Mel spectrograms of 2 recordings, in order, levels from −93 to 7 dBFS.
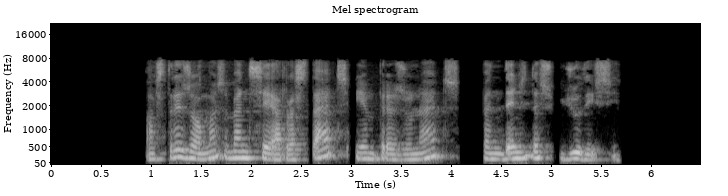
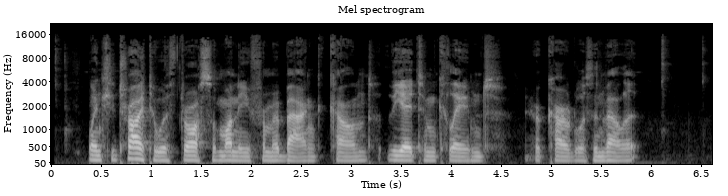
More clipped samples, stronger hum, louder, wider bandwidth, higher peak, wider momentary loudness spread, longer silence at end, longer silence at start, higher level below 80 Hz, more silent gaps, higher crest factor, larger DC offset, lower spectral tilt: neither; neither; about the same, -23 LUFS vs -24 LUFS; second, 8 kHz vs 15.5 kHz; second, -6 dBFS vs -2 dBFS; second, 10 LU vs 14 LU; about the same, 0.8 s vs 0.8 s; first, 0.95 s vs 0.4 s; about the same, -58 dBFS vs -54 dBFS; first, 2.99-3.04 s, 4.09-4.31 s vs none; about the same, 18 dB vs 22 dB; neither; about the same, -5 dB/octave vs -6 dB/octave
